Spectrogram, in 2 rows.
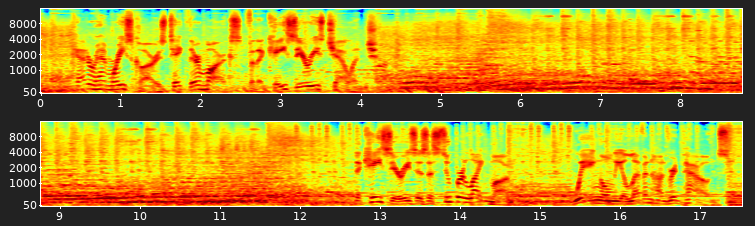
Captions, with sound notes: Caterham race cars take their marks for the K-Series Challenge. (engines revving) (suspenseful music) The K-Series is a super light model weighing only 1,100 pounds.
